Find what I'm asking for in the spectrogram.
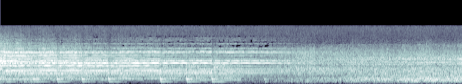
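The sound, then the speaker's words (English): An airplane coming in to land gives a loud, continuous engine drone with a low throbbing hum and steady tonal layers that roughen into a broader rushing noise in the second half. “They're coming in for the landing now.”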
